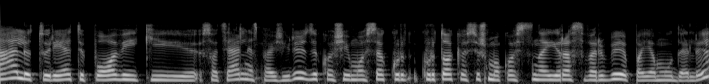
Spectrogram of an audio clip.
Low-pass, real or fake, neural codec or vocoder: 7.2 kHz; real; none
